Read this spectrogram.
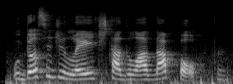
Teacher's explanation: a letra E se transforma em I para todos, menos para o Rio Grande do Sul, nas palavras doce de leite. Para essas três palavras, em todos os outros estados, esse E do final ele vai ser pronunciado como I, porque o E no final, quando ele é átono, ele é pronunciado como I. · você vai notar que a letra O é pronunciada como U nas palavras do e lado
